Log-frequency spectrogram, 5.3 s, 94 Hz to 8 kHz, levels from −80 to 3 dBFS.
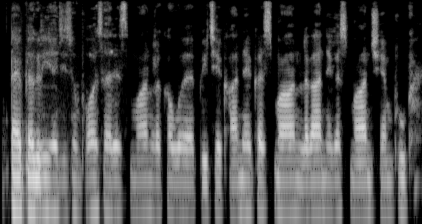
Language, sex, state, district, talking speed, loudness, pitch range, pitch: Hindi, male, Uttarakhand, Uttarkashi, 205 wpm, -19 LUFS, 110-115 Hz, 110 Hz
